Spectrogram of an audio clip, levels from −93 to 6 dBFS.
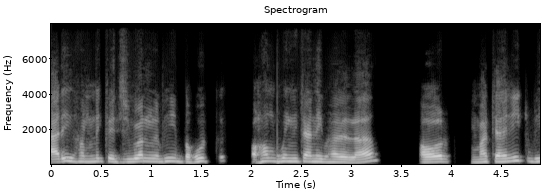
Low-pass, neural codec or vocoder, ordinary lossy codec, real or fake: none; codec, 16 kHz, 1 kbps, X-Codec, HuBERT features, trained on general audio; none; fake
